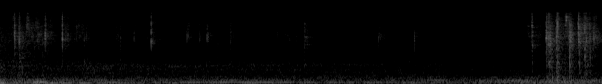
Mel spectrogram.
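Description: Crinkling and rustling of a foil snack wrapper and light scrabbling of claws on a laminate floor as a squirrel grabs, drags and tosses the wrapper; scattered crackles with a denser, louder burst near the end.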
